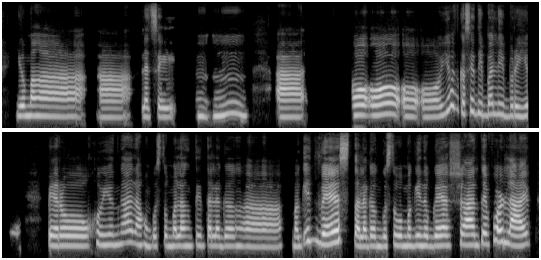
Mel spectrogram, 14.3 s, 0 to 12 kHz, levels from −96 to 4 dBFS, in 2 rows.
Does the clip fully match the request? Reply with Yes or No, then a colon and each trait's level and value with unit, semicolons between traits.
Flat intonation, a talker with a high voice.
Yes: narrow, 2.1 semitones; high, 235 Hz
